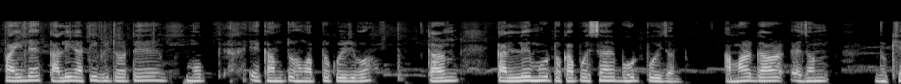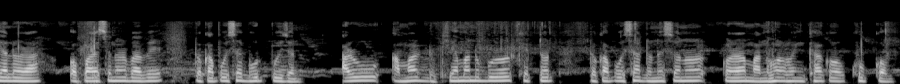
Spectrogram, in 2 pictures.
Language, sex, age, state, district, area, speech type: Assamese, male, 18-30, Assam, Sivasagar, rural, spontaneous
